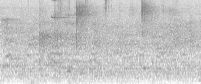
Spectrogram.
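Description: Faint murmur of spectators' voices in a gymnasium during a stoppage in play, with a few light taps.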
